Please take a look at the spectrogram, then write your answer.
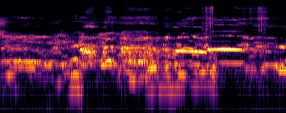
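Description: A Lemon Sweater gamefowl rooster crows loudly and close, one full drawn-out cock-a-doodle-doo call with a rising and falling shape, with light background noise around it.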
